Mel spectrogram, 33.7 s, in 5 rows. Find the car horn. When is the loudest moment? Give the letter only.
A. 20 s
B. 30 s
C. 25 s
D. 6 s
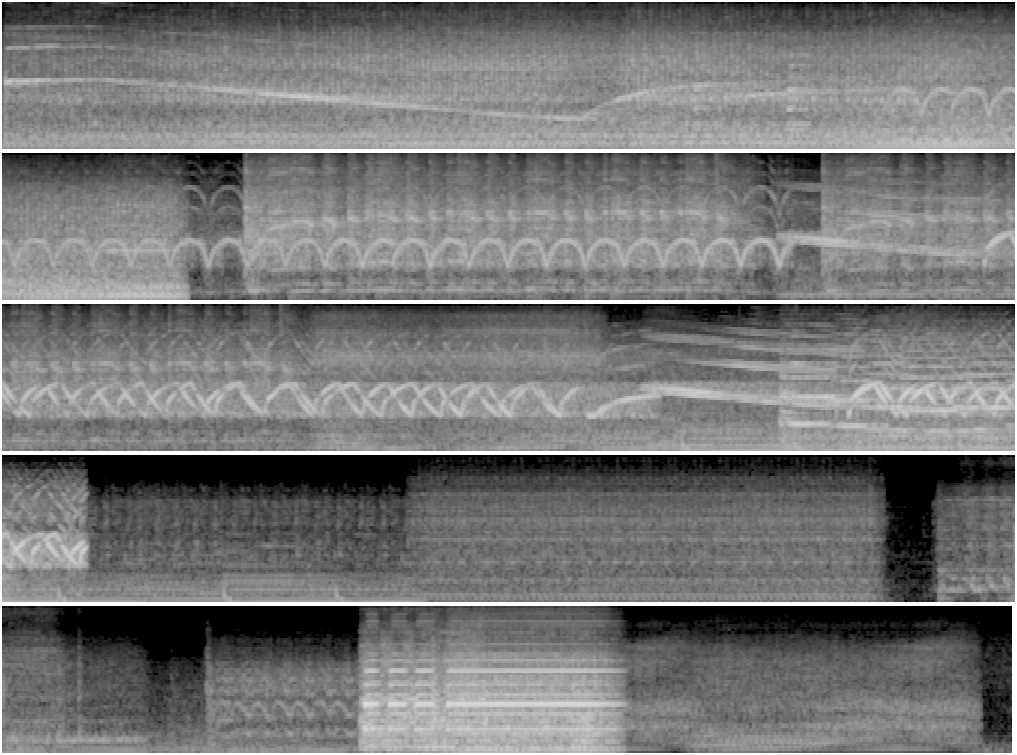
B.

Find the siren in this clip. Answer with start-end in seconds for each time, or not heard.
0.0-20.9.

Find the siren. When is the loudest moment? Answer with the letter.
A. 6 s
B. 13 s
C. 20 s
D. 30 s
C.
